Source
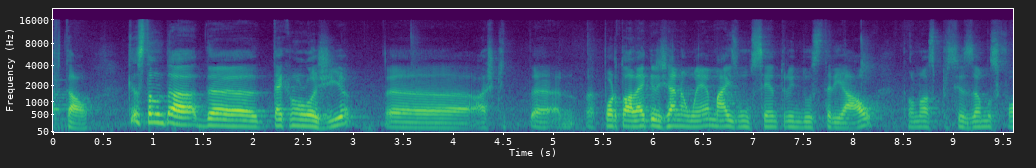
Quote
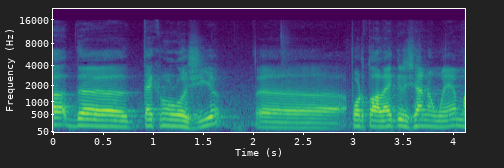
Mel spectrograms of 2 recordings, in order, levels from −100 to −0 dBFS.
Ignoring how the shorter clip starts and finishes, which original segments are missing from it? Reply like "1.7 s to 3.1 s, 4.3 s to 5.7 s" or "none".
4.2 s to 5.4 s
